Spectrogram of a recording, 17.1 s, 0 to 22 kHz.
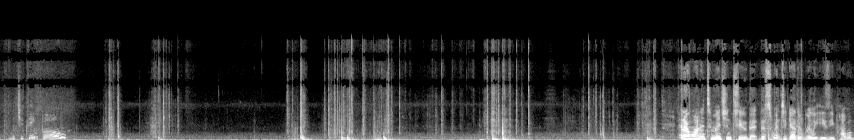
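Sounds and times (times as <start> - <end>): knocks and rattles from hutch: 5.7 - 10.8, 11.6 - 14.1, 14.7 - 16.6.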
